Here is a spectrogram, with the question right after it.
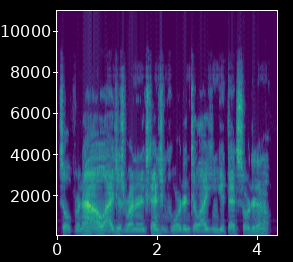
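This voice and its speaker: A man hosting a casual livestream with a gravelly voice, talking bluntly to viewers and snapping at chatters who annoy him. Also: medium pitch, normal speed, sharp tone, no room sound, highs cut off. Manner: blunt, irritated, snaps at chatters. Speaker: livestream host. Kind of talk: casual livestream chat reading viewer comments. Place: dim room at home, power out.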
